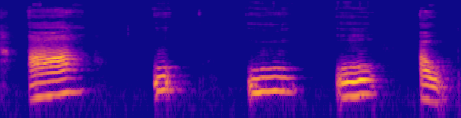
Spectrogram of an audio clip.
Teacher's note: अब आप जब अपनी जीभ पर ध्यान लगाएंगे तो आपको समझ में आएगा कि जो पीछे वाला हिस्सा है वो सक्रिय हो रहा है। तो इसलिए इनको पश्च स्वर कहते हैं।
